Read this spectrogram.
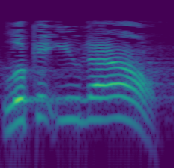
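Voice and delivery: loud, high jeering cry; mocking shout. Passersby jeering at the crucified Jesus, loud high mocking shout. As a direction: jeer at him from the crowd. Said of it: "shouted abuse, mocking".

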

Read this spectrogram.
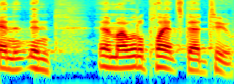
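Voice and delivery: low, soft little sulk; mumbled pout, lightly acted; pouting prophet. Preacher mimics a pouting prophet's complaint, mild low sulk. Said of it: "we see a pouting prophet".

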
